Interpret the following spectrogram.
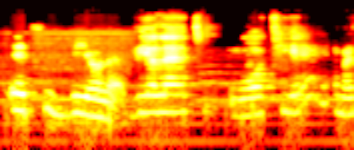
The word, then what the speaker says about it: Violette: Is it Violette or Violet? It's Violette.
